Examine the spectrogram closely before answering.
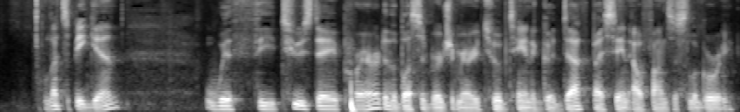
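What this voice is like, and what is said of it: Sick, under-the-weather voice. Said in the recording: “I apologize for my voice. I am under the weather”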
